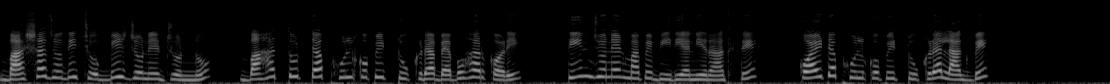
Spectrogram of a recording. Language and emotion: Bengali, neutral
